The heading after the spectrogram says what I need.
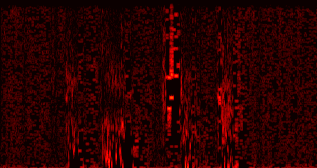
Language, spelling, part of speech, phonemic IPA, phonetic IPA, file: Tamil, தற்பால்சேர்க்கை, noun, /t̪ɐrpɑːltʃeːɾkːɐɪ̯/, [t̪ɐrpäːlseːɾkːɐɪ̯], Ta-தற்பால்சேர்க்கை.ogg
- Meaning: homosexuality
